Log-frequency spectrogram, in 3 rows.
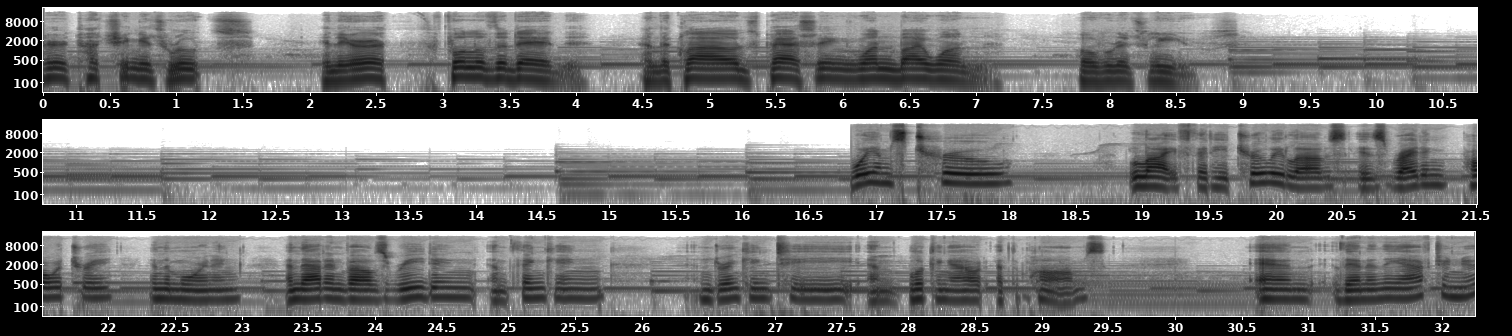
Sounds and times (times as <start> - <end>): Speech: 0.0 - 7.2, 7.8 - 8.8, 16.8 - 18.0, 19.0 - 25.7, 26.4 - 29.5, 30.6 - 32.2
Music: 0.0 - 32.2.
